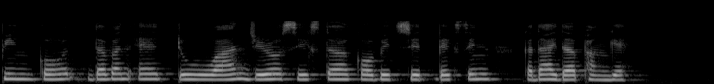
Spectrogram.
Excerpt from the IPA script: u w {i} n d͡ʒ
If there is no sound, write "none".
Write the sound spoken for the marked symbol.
a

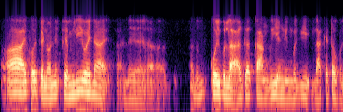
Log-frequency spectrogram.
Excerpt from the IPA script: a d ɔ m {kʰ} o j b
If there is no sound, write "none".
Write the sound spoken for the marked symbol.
k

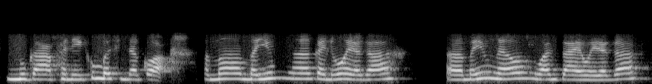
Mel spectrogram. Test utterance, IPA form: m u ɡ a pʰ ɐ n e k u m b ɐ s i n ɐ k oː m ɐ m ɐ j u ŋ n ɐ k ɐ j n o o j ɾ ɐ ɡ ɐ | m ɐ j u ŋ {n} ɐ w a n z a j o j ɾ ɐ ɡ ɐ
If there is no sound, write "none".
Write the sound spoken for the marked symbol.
n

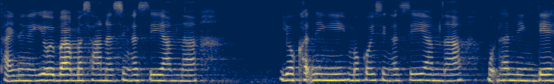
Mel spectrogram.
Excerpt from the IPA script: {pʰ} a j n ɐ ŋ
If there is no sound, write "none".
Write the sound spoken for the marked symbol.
tʰ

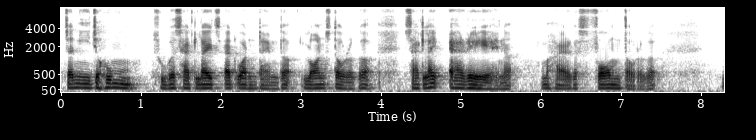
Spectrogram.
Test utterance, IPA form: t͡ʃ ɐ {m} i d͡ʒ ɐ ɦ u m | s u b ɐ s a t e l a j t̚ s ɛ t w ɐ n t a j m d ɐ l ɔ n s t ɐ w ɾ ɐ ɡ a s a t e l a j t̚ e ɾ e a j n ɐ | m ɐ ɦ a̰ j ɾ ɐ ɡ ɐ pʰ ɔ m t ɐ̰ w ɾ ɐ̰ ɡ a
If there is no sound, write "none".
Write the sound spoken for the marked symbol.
n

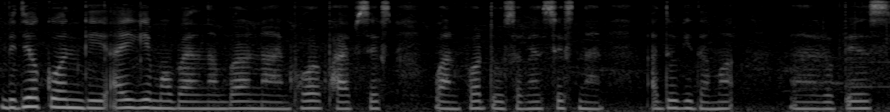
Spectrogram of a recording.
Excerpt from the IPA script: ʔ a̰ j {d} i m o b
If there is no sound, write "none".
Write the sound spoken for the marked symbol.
ɡ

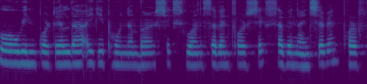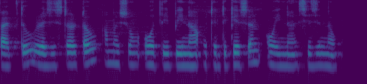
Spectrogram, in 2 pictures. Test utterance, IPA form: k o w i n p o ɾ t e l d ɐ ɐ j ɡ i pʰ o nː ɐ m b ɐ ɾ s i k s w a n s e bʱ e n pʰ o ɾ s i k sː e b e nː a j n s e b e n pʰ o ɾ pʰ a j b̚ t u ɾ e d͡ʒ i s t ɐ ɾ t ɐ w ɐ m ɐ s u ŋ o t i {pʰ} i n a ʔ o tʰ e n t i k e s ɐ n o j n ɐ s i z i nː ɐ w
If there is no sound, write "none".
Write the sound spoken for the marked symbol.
p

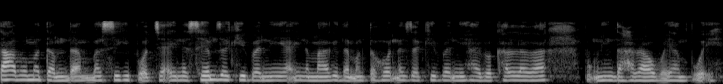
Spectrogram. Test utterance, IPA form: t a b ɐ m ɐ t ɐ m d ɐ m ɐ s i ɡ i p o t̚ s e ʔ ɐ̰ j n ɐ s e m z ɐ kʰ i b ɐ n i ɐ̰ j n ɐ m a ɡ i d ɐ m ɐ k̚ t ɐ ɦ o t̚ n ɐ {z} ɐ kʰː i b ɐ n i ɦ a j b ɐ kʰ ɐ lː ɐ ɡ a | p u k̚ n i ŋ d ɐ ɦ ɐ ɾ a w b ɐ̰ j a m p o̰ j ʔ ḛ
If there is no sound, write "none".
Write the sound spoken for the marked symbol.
z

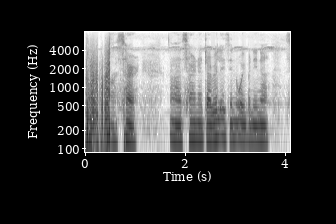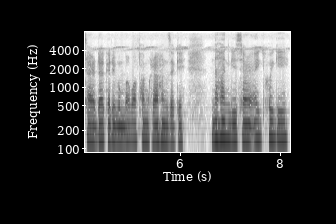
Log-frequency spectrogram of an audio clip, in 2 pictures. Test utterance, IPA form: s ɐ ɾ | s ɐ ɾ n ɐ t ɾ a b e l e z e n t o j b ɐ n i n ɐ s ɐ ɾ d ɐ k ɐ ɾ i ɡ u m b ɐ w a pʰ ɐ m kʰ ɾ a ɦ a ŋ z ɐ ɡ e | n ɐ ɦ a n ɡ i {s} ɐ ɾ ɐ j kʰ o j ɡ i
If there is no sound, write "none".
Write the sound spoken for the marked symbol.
s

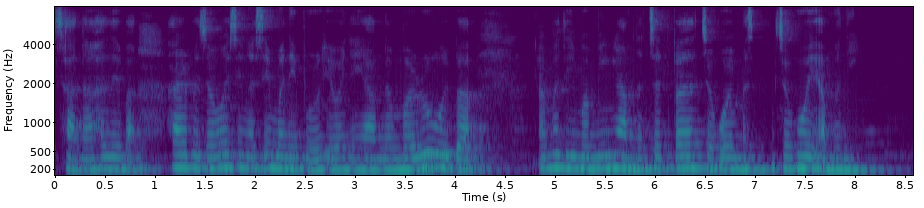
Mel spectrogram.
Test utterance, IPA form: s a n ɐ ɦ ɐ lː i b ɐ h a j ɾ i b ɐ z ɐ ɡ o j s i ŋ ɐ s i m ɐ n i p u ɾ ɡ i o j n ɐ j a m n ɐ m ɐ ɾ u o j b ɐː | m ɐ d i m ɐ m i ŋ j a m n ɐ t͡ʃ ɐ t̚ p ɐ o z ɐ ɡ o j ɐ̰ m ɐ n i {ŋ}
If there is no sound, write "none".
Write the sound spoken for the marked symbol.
none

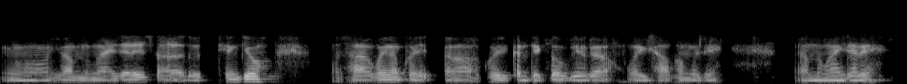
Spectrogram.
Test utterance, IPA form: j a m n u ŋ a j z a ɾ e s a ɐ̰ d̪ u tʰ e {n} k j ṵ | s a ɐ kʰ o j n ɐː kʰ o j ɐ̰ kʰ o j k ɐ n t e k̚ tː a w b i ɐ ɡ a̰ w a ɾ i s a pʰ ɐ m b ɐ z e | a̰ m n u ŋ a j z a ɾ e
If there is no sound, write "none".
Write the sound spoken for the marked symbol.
ŋ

